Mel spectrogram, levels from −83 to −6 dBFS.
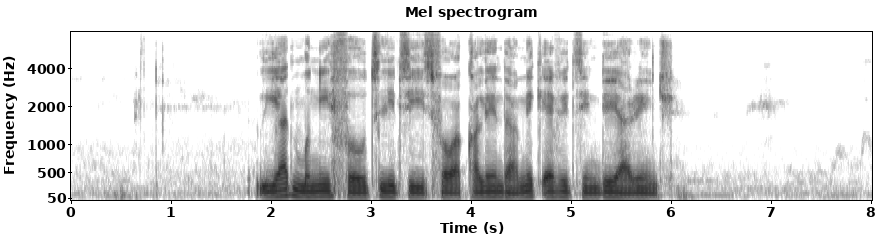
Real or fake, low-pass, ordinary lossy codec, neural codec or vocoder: fake; none; none; codec, 16 kHz, 16 kbps, FunCodec, trained on Chinese and English, 50 frames a second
